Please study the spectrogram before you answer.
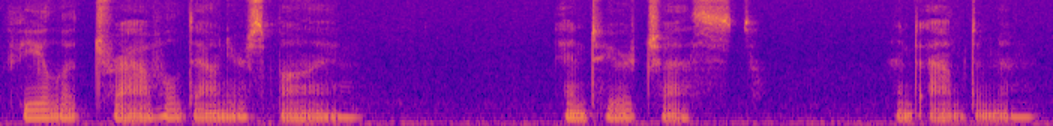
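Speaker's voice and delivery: ordinary delivery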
